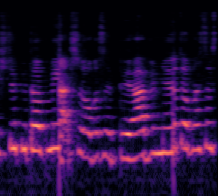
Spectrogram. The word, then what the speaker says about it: Boux Avenue: The whole video I mispronounced it as Boux Avenue, which might be very Scottish, which is very stupid of me. Actually, obviously Boux Avenue.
